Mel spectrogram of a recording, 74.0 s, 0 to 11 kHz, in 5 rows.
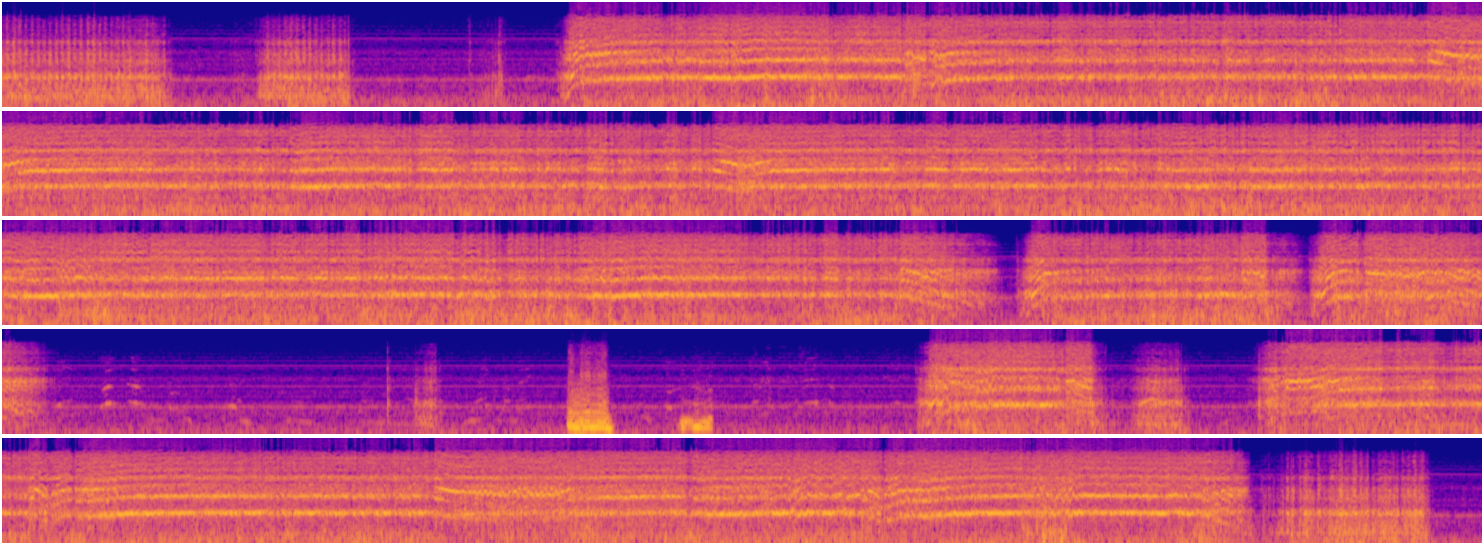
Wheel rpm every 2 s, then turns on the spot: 40, 20, 20, 200, 200, 230, 230, 220, 230, 230, 230, 230, 230, 230, 230, 230, 230, 230, 230, 110, 190, 130, 20, 0, 0, 0, 10, 130, 70, 210, 210, 230, 210, 200, 200, 170, 30.
0-4 72-74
